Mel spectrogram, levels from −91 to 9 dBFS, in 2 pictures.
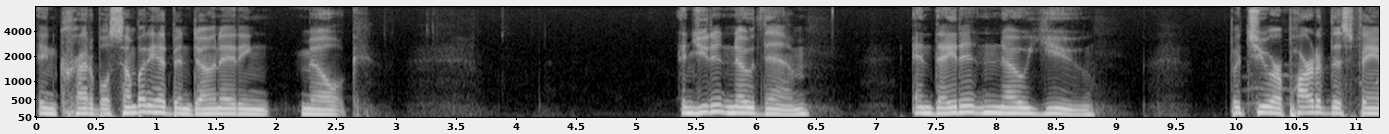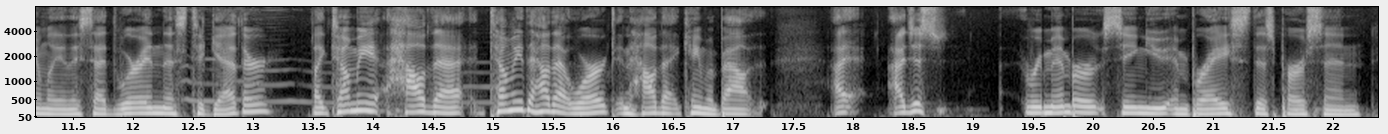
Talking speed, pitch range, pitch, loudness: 145 wpm, 125-155 Hz, 140 Hz, -14 LUFS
